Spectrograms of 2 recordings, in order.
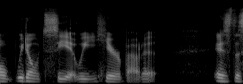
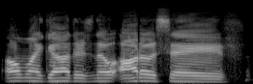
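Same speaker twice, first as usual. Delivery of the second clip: real loud dismay at losing everything; 12 dB louder than usual. Real, not acted. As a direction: shout the bad news at the screen. Discovers work is lost.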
